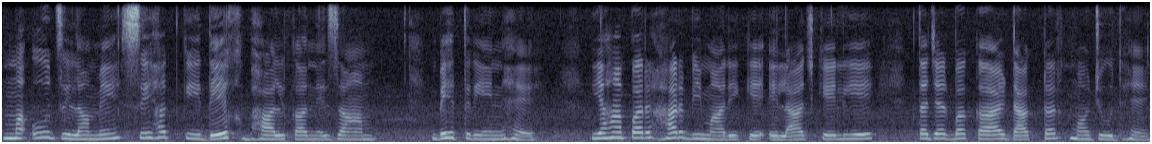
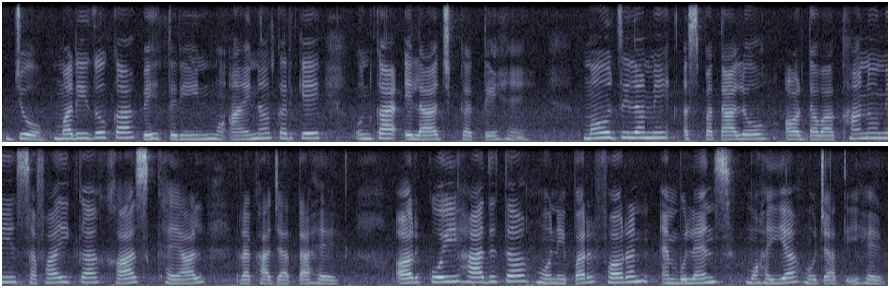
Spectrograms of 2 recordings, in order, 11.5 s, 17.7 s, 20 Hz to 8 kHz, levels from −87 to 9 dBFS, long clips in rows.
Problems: constant background noise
